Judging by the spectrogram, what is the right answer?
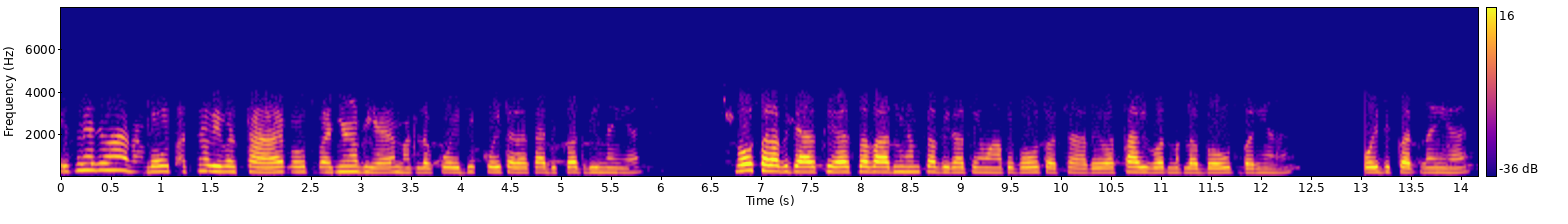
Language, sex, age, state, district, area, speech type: Hindi, female, 18-30, Bihar, Madhepura, rural, conversation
